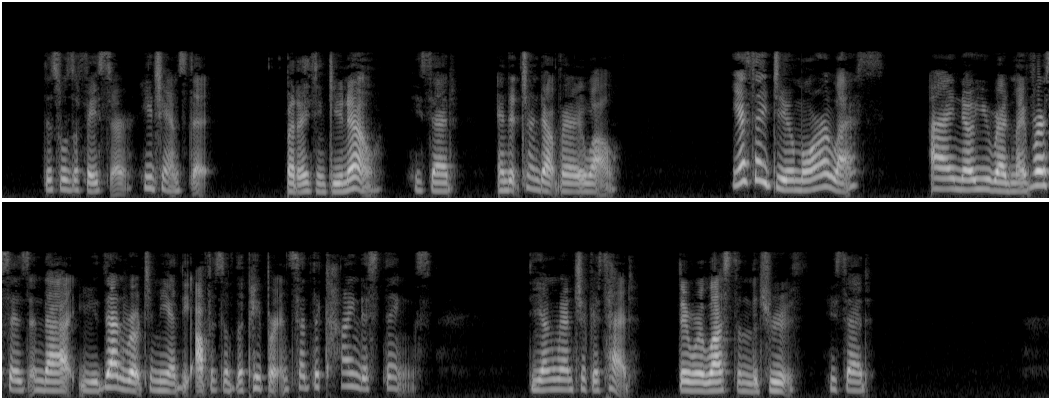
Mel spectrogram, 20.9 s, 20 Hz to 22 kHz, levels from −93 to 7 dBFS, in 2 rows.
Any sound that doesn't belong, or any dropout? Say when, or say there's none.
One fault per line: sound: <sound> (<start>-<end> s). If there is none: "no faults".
no faults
